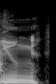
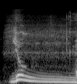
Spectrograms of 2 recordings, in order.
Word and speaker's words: Jung: Sorry, yeah. Jung. – Jung. – It's spelled J-U-N-G.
